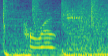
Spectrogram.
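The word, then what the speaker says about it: pierogi: Poi. Did I pronounce that right? It's pronounced perogi.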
